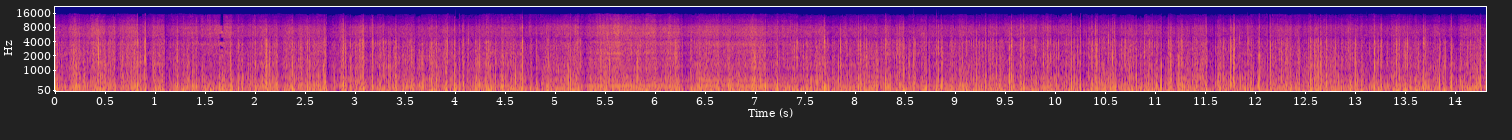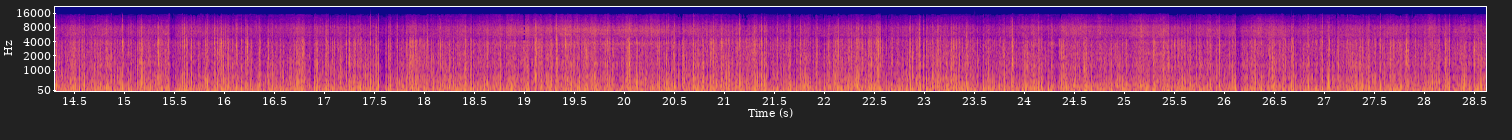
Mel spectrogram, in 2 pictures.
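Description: A motorcycle engine hums steadily up close as it rides along.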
